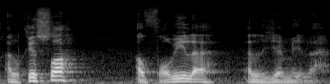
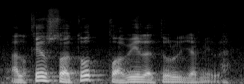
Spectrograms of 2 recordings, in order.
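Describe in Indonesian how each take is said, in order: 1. Setiap kata diucapkan terpisah, akhirannya terputus. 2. Kata-katanya disambung, akhirannya saling terhubung. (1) "kalau kita baca terputus-putus" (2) "kalau kita baca bersambung"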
